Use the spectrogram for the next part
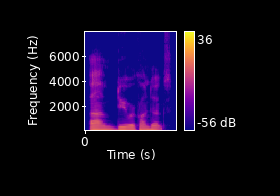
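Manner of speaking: bored clerk. Retold or imitated. Imitating the bored DMV guy.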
